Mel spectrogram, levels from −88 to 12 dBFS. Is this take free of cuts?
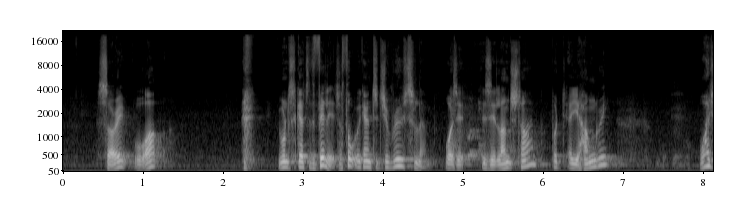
yes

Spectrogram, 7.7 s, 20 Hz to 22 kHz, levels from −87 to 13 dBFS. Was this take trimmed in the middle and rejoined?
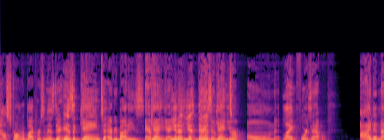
no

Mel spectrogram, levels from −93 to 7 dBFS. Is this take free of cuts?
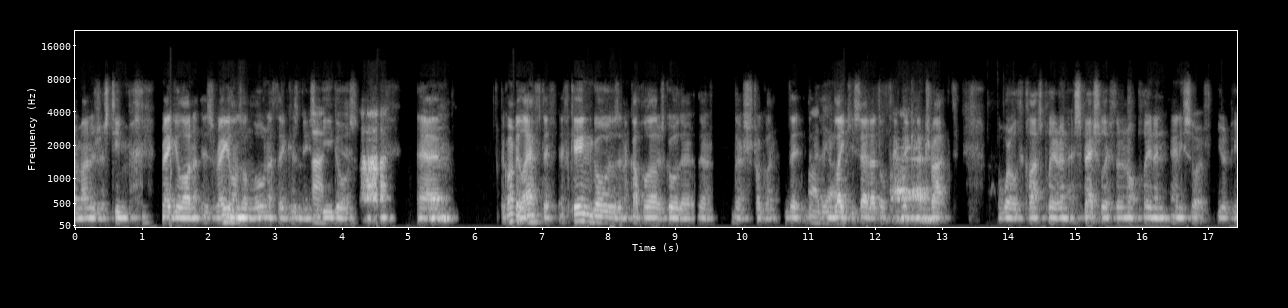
no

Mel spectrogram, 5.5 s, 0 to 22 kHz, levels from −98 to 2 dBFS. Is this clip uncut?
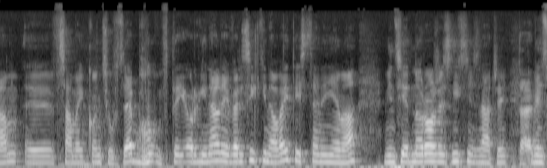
yes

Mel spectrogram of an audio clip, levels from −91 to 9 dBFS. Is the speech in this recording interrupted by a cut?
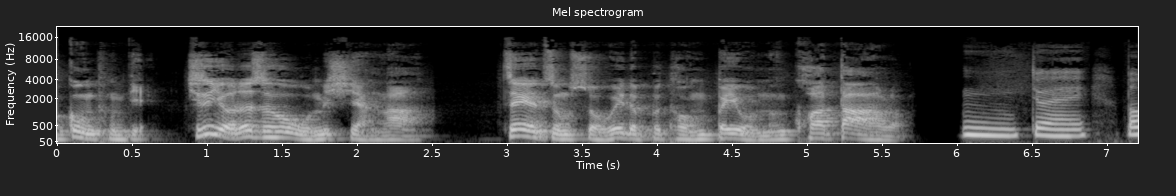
no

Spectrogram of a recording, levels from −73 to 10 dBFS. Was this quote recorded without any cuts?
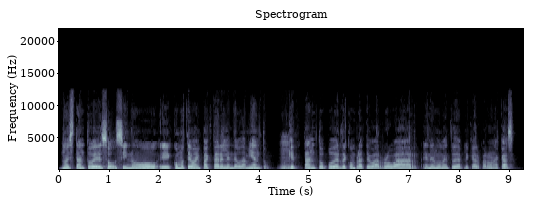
no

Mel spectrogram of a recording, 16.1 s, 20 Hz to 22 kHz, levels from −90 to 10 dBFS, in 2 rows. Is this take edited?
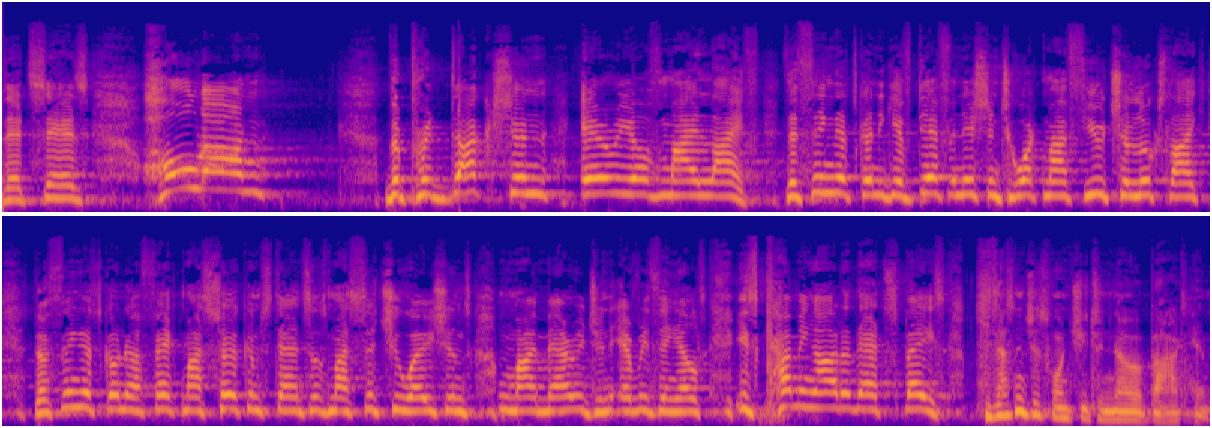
yes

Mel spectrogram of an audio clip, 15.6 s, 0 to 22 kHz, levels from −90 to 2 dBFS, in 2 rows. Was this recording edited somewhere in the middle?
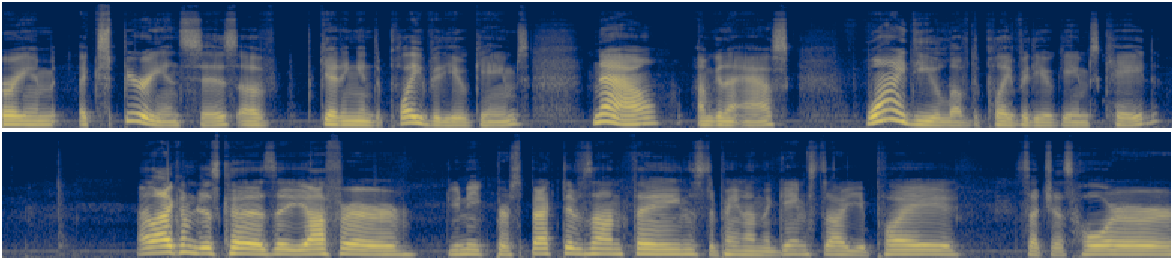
no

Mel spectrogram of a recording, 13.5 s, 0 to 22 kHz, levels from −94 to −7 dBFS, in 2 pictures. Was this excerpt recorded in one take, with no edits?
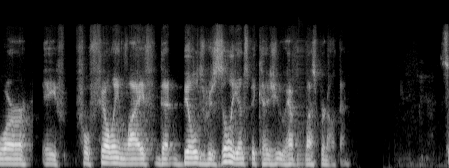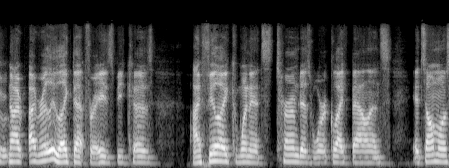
yes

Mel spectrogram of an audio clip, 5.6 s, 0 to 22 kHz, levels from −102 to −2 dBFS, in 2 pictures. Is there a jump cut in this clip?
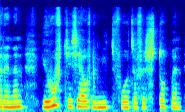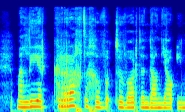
yes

